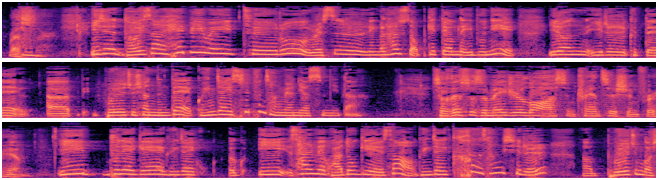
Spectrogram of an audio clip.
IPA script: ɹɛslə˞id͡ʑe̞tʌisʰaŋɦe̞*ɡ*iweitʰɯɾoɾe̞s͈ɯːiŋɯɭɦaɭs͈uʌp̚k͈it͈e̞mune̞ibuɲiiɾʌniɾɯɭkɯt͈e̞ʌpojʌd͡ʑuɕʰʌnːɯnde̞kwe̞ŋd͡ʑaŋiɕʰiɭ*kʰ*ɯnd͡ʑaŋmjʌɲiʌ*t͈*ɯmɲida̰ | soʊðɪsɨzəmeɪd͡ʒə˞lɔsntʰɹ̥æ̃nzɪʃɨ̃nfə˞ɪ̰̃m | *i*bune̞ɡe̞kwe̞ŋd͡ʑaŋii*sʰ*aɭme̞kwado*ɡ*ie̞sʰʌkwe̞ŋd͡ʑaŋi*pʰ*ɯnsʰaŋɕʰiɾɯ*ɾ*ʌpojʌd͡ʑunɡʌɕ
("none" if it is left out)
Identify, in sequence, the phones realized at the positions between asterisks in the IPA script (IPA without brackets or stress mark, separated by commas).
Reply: b, pʰ, s͈, i, sʰ, ɡ, kʰ, ɭ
